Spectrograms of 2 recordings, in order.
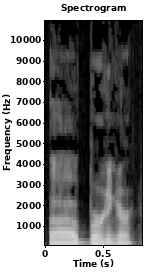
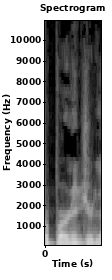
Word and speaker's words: Berninger: And just now, you know, is it Berninger or Berlinger? – Berninger. – Berninger was not our... – Or Berninger. That was the debate that we had with them, how to pronounce it. They said either way. They said you could pronounce it either way, which I thought was kind of a weird thing.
